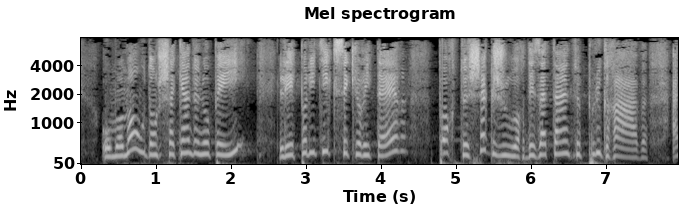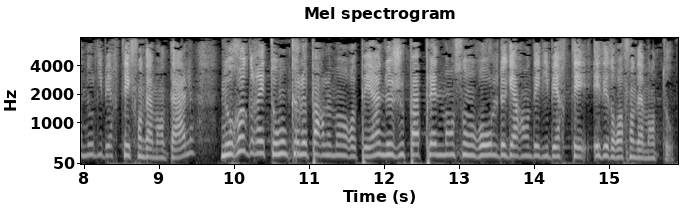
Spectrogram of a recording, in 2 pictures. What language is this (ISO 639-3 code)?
fra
